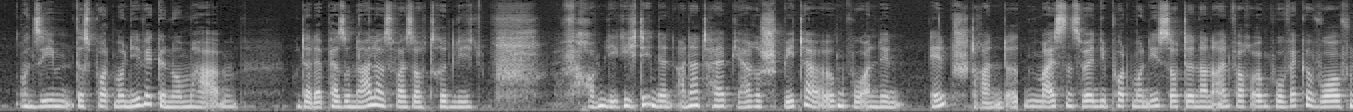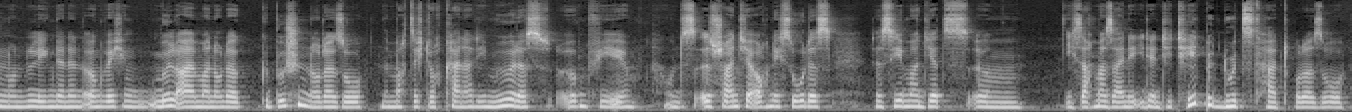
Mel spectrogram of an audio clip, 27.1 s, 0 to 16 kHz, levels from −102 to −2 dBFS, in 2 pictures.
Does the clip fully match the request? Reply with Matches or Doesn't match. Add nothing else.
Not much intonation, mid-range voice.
Matches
